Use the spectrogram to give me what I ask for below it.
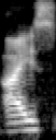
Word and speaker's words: ice: Is there a pronunciation difference between eyes and ice? Yes, the Z and S. So EYES is a Z sound, eyes, and ice is an S sound. Otherwise, they're the same.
